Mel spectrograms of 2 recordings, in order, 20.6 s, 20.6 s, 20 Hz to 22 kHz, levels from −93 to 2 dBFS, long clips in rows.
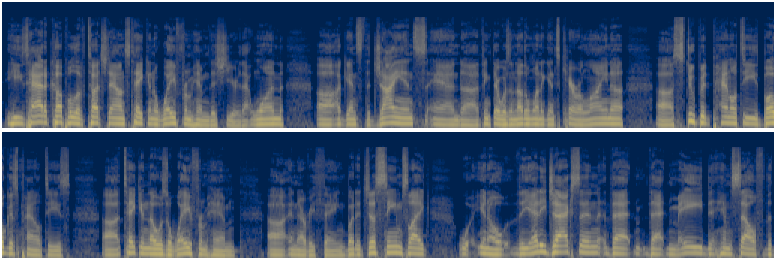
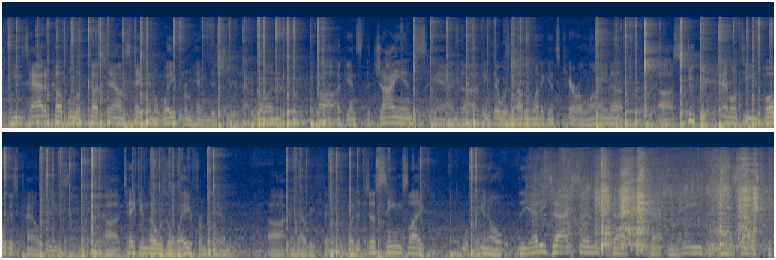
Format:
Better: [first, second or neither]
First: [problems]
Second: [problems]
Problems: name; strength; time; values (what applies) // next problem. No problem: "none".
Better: first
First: none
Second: household noises; very loud; throughout; 5 dB above the speech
